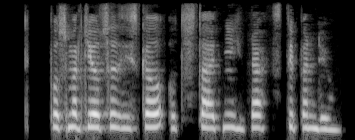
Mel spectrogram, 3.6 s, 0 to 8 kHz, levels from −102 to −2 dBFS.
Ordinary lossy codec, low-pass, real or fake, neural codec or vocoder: AAC, 48 kbps; 7.2 kHz; real; none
